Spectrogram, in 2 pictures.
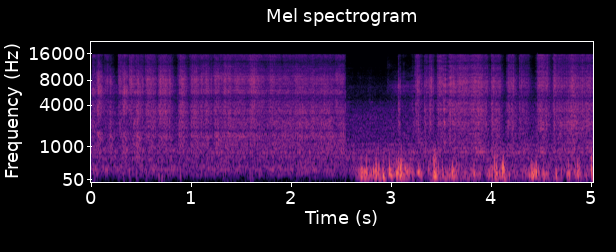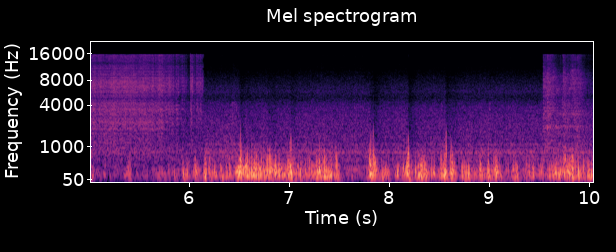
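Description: Wire-feed welder crackling and spitting as a bracket is welded onto a steel truck frame. A finer hiss for the first couple of seconds gives way to a coarser, louder crackle, with a short break about seven and a half seconds in.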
